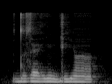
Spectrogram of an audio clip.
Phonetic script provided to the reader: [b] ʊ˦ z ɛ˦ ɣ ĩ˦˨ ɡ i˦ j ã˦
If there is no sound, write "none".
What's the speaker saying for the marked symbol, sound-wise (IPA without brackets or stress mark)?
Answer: d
